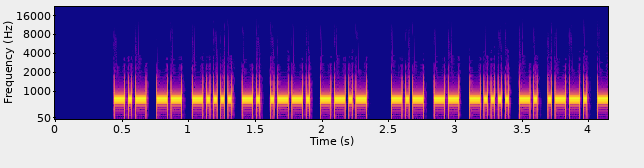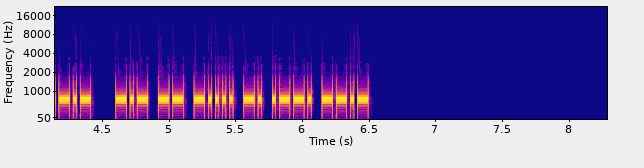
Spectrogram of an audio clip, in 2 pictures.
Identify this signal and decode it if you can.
Morse code, heard as a keyed tone, about 44 wpm, 700 Hz. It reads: KM6NPQ KM6NPQ KM6NPQ
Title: USA Call Signs Repeated 3x 45wpm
